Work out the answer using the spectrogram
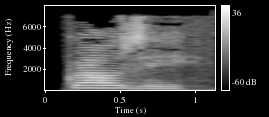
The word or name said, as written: growzy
